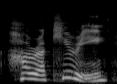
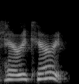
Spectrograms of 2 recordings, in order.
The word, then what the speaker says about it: harakiri: and who will commit harakiri if they fail I always thought it was Harry Carey but I looked it up it is not it's a mispronunciation basically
